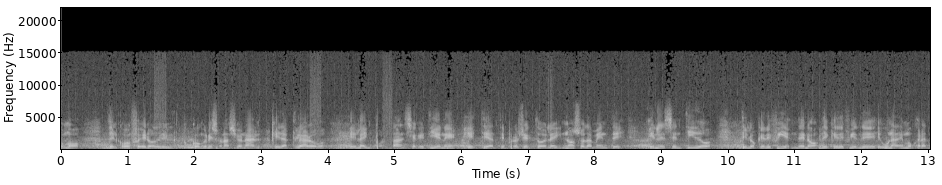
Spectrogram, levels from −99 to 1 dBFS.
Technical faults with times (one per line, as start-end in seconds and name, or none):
0.00-13.04 Wi-Fi interference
